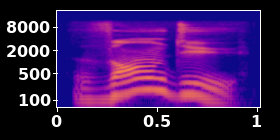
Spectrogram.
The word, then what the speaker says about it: vendu: So vendre becomes vendu.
